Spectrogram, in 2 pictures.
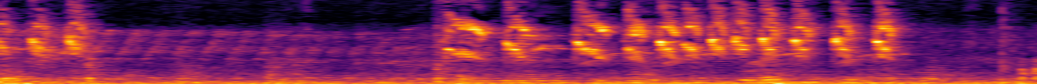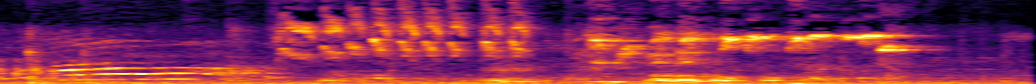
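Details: Oriental white-eye performing "dakun" song: dense, fast, very high trills repeated in bursts, plus a lower wavering, rising-falling whistled sound midway, over constant low hum.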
